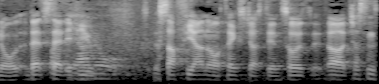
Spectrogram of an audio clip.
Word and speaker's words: Saffiano: fancy Prada type texture, which I can't really pronounce the name. But you know, that's that if you... Saffiano, thanks Justin. So Justin says it's Saffiano texture, Prada Saffiano texture.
